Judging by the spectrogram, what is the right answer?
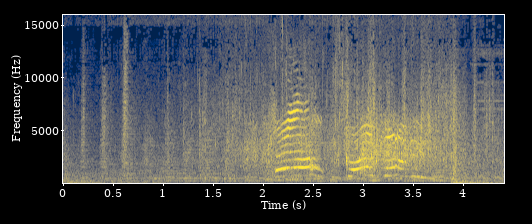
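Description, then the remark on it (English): Water splashes steadily while a young girl's high, strained cries rise over it in two short bursts as she struggles in a swimming pool after trying to reach a ball she dropped in it. “She struggles in the water.”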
